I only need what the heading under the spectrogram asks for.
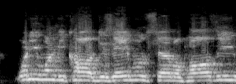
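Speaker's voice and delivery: plain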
